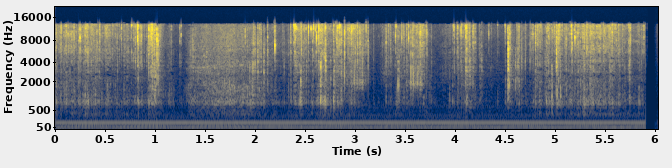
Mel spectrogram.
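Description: Bare fingers grab, squeeze and crush handfuls of thin, solid, dry green soap shavings piled on a table. The result is a continuous bright, crinkly crunching with scattered sharper crackles over a steady low hum. The sound cuts off abruptly just before the end.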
